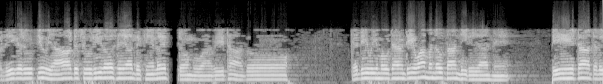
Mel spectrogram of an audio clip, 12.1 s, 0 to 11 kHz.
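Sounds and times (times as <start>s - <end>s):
man chanting: 0.0s - 6.2s, 7.0s - 12.0s.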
